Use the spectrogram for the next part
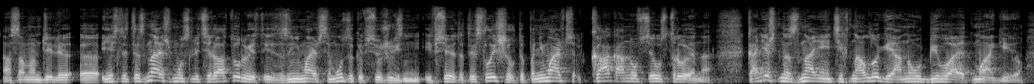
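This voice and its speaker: A man with a mid-range voice talks calmly in a radio conversation. He explains his views in a reflective, even manner. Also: mid-range voice, a little fast. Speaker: studio guest, lyricist.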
